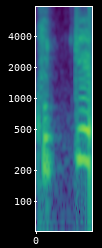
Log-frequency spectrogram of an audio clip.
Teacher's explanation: 자, 다른 예를 들어볼까요? 굳게 같은 경우에는 받침이 디귿이고 뒤에 예사소리 기역이 오면 이 예사소리 기역이 된소리인 쌍기역으로 바뀌는 것이죠. 이것도 역시 우리가 경음화라고 말할 수 있습니다.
